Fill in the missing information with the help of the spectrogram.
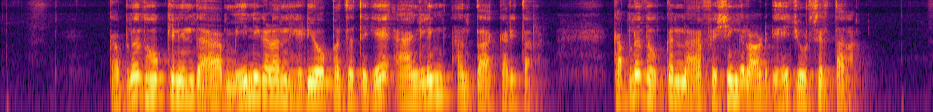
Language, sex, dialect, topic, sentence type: Kannada, male, Dharwad Kannada, agriculture, statement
